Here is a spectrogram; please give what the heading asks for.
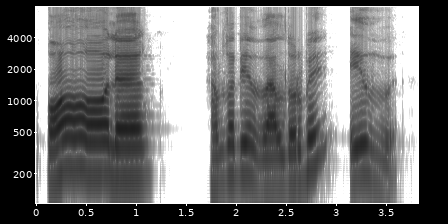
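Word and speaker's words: إِذْ: তারপরে ইয ক্বালা ইব্রাহিমু ইয ক্বালা হামজা দিয়ে জাল ধরবে ইয ইয জালের উচ্চারণটা কিন্তু একদম নরম পাতলা করতে হবে।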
